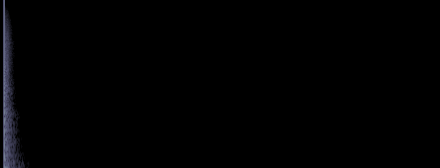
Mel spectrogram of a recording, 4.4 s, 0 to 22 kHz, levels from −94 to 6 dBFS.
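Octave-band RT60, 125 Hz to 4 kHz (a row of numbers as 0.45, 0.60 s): 0.40, 0.30, 0.25, 0.20, 0.15, 0.15 s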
